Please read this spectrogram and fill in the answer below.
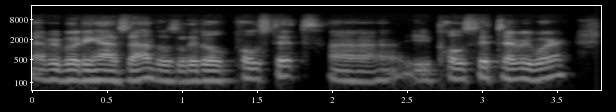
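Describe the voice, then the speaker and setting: A man's medium-pitched voice with a French accent. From France, Brittany. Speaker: spiritual speaker. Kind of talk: interview. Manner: hesitant, with fillers.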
